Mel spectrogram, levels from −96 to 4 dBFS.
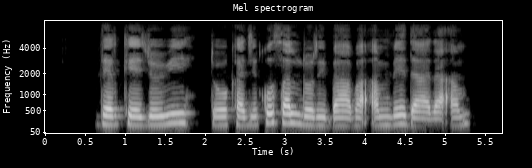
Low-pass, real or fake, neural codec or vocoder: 7.2 kHz; real; none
